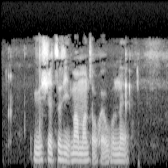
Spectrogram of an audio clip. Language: Chinese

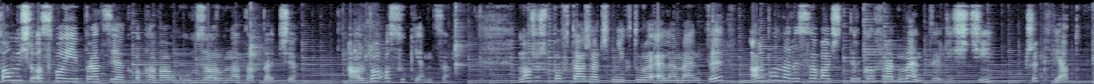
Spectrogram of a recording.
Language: Polish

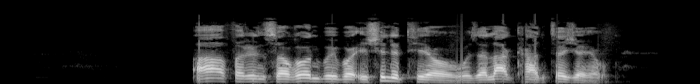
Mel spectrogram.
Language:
Gawar-Bati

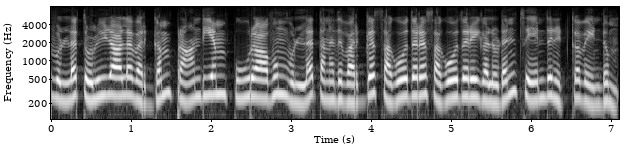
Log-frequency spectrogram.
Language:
Tamil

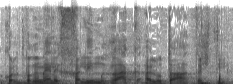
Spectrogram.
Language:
Hebrew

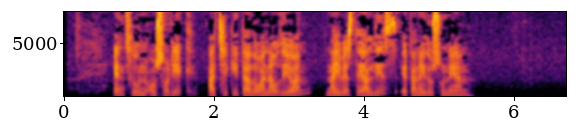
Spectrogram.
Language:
Basque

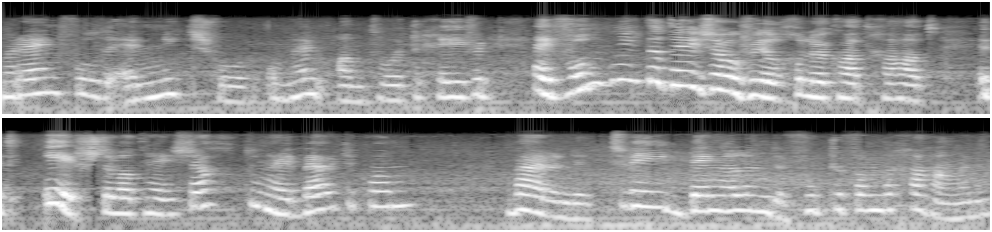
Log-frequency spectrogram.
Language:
Dutch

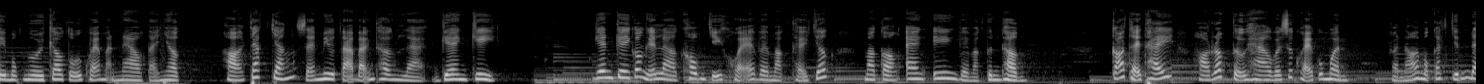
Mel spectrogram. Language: Vietnamese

